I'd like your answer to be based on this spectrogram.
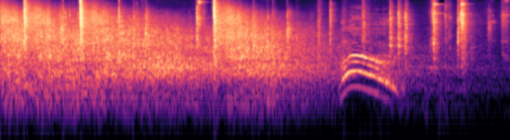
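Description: A volley of Victorian-era rifles fires at an outdoor rifleman shoot in Bowling Green, Kentucky, giving a loud crackling blast with a long rumbling tail, followed by a single shouted command and scattered later pops.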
